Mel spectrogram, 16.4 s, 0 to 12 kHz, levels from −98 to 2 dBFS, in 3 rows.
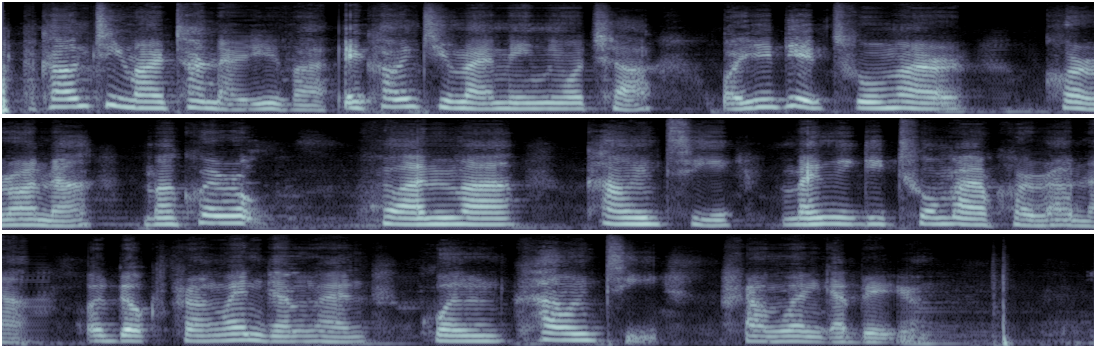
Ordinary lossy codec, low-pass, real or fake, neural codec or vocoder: none; none; fake; codec, 24 kHz, 0.9 kbps, WavTokenizer, medium music audio release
